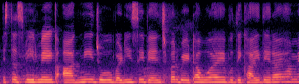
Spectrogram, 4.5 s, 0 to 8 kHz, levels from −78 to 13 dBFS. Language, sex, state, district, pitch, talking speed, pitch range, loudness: Hindi, female, Himachal Pradesh, Shimla, 225 Hz, 255 wpm, 215-230 Hz, -15 LUFS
